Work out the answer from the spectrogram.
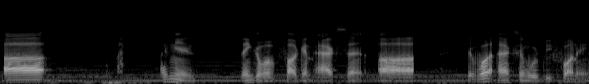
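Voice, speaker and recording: A man's voice: sits low, normal speed, vocal fry, phone-quality sound, soft background music. A man running a tabletop role-playing game on stream, talking casually with many fillers and the odd swear. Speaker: game master.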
